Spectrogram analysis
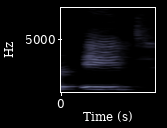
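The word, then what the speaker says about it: eight: जैसे नंबर 8 है, उसमें आपको पता है कि GHT आता है, लेकिन उसको जी का साउंड उसमें साइलेंट होता है।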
